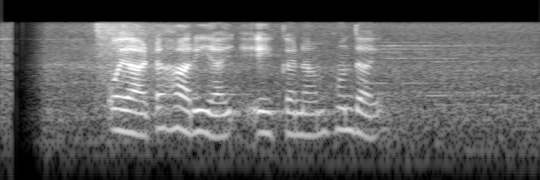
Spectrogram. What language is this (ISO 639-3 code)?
sin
